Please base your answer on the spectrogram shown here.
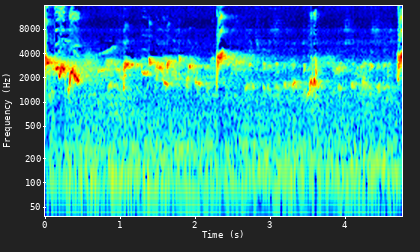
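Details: Singing red-whiskered bulbul in Singapore, a bird there for one week: a loud opening phrase of quick liquid chirps, then scattered sharp upswept notes spaced about a second apart.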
